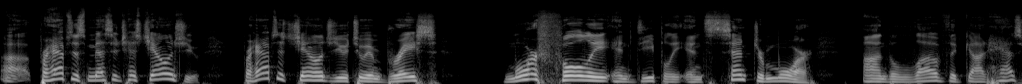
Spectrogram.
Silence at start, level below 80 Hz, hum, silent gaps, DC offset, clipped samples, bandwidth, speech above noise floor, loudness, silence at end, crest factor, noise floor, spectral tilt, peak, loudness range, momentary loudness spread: 0 s; -46 dBFS; none; none; under 0.1%; under 0.1%; 15.5 kHz; 49 dB; -27 LUFS; 0 s; 18 dB; -76 dBFS; -5 dB/octave; -10 dBFS; 4 LU; 10 LU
